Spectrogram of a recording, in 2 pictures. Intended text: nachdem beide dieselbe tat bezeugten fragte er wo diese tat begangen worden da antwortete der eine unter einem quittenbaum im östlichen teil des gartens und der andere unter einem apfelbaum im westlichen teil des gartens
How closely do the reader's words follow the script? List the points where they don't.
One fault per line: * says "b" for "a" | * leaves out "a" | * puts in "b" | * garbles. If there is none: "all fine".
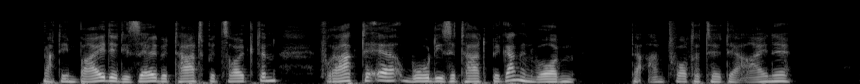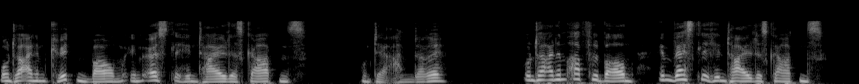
all fine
